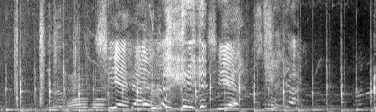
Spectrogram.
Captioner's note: upbeat percussive music; children giggling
